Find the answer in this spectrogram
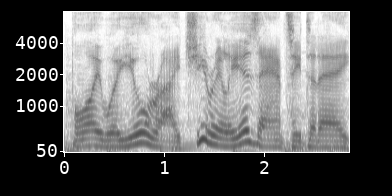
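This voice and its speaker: The speaker uses a cartoonish character voice. Clear background noise runs underneath. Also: man, fairly high pitch for a man, moderate pace. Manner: chummy, casual.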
